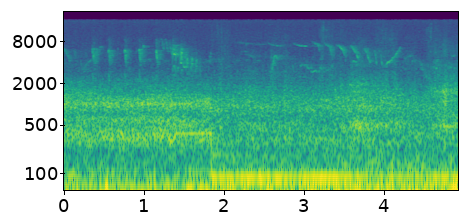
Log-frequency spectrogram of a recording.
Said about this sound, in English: Oh. And that's a wren clicking away.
